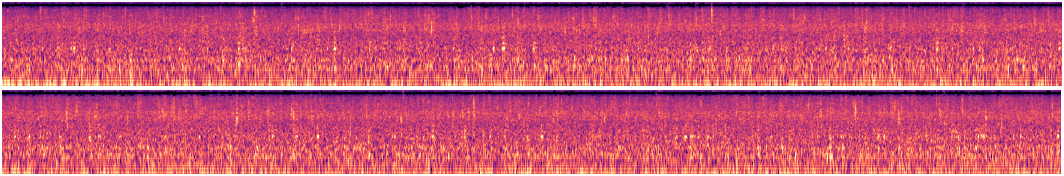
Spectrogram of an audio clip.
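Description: Heavy rain falling steadily: an even hiss flecked with the fine ticks of countless single drops.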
